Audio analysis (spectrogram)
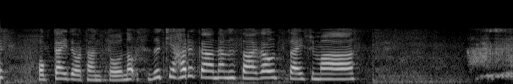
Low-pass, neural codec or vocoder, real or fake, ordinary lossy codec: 5.4 kHz; codec, 16 kHz, 2 kbps, X-Codec, WavLM features, trained on Multilingual LibriSpeech; fake; none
